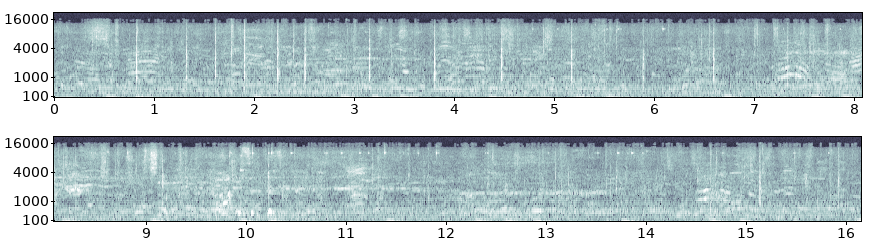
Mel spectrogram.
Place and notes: National amusement park, Ulaanbaatar, Mongolei - stairs in the amusementparc
children's day, opening of the amusement park, stairs from the cafe the entrance in the parc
